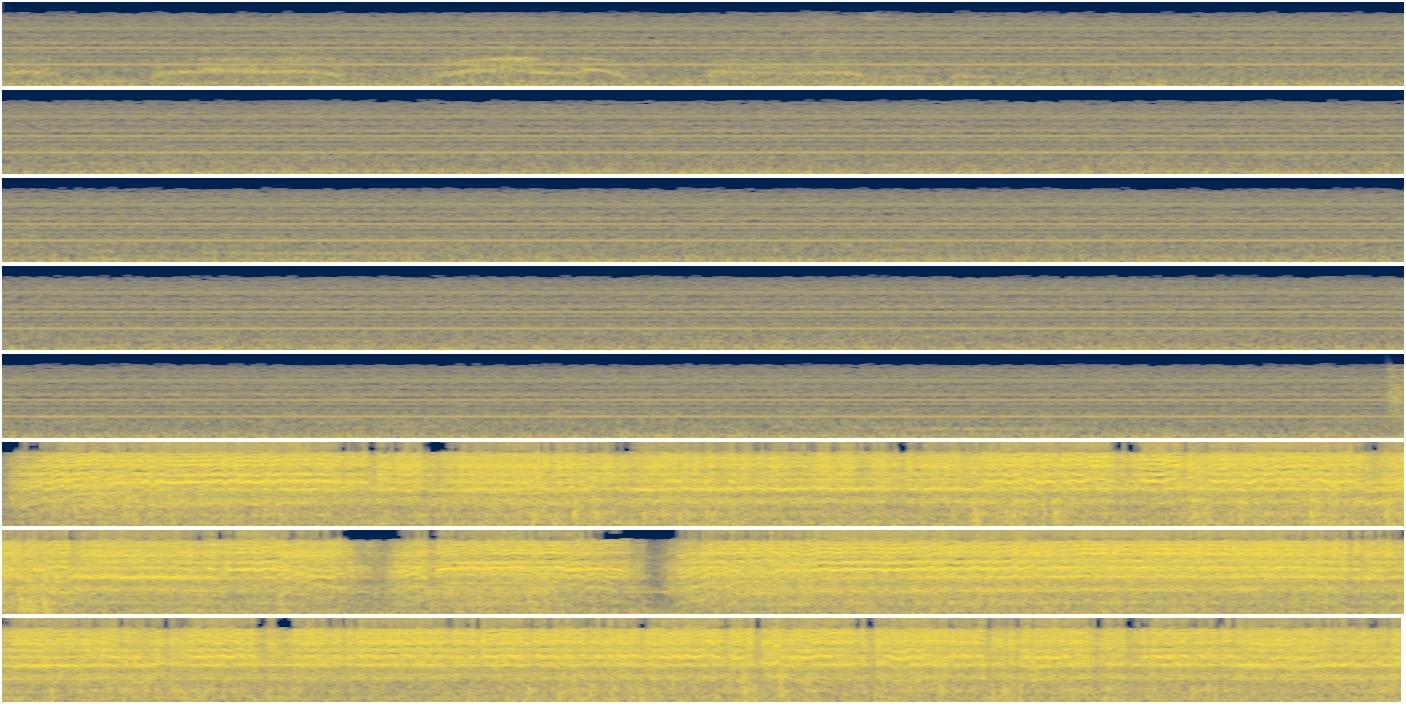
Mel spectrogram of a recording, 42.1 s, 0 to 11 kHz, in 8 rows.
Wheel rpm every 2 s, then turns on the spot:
0, 0, 0, 0, 0, 0, 0, 0, 0, 0, 0, 0, 0, 130, 220, 230, 150, 160, 230, 230, 230.
32-34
